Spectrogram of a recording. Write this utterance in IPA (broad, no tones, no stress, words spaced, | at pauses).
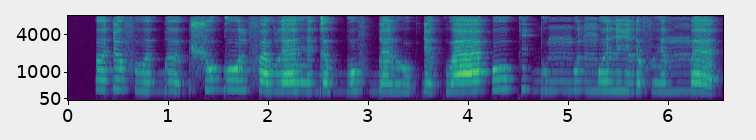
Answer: əɗɘf βɘɡ͡bɘ | ʃoɡ ol fæwlɛ ɦeɡɛwɡ͡bofɡ͡bɛl ɦuʔɗekʷæ | okiɡ͡bumːul ŋʷɘ lil ɾɘfɦemːɛ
